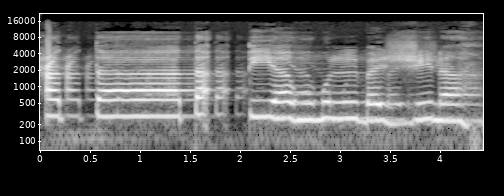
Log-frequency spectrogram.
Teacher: تأتیہم میں حمزہ ساکنہ ہے تو یہاں پر جھٹکا دے کر پڑھیں گے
